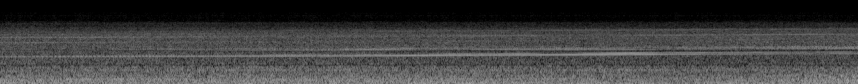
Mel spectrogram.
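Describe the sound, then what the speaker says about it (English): Steady roar and high whine of a PMDG 777-200ER's two engines spooling up in a flight simulator, heard from outside the aircraft as continuous, dense broadband noise with a tonal whistle throughout. "Should we do a dual engine start from the outside?"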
